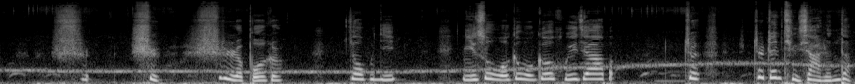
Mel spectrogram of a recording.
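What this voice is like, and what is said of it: Trembling, stammering frightened voice. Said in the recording (Chinese): “用颤抖的声音说道”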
